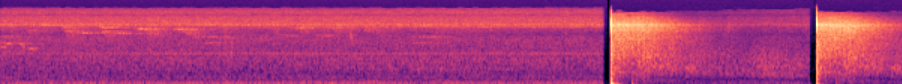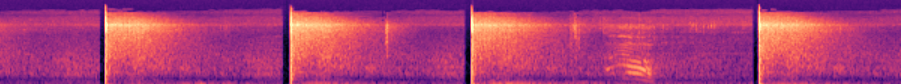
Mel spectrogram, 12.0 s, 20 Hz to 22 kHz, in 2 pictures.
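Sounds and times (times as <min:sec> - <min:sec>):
pistol shots with echo: 0:04.1 - 0:09.8, 0:11.0 - 0:11.9.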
